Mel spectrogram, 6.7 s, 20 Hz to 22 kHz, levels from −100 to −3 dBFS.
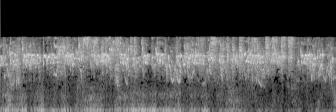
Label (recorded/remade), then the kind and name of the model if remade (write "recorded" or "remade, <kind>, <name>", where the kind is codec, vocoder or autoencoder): recorded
